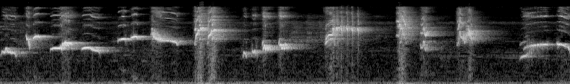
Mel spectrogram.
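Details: Wild orange-headed thrush delivering sliding whistled phrases, some rising, some falling, interspersed with harsh high scratchy notes, roughly one and a half phrases each second.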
